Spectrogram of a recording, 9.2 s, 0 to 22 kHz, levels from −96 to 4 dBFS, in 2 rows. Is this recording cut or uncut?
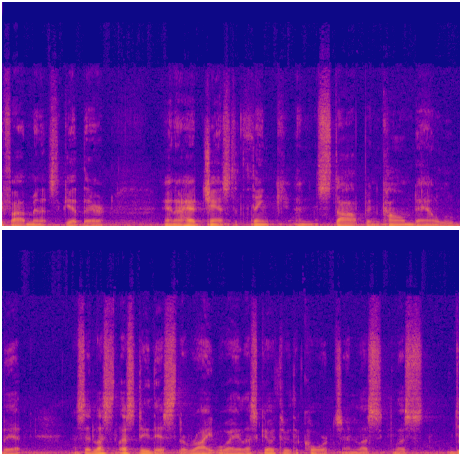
uncut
